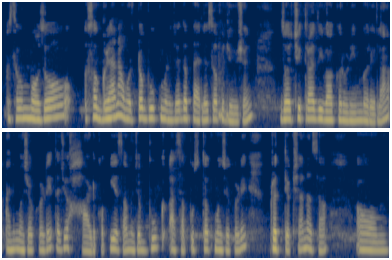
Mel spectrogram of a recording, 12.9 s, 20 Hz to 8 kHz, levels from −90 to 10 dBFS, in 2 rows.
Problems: none marked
